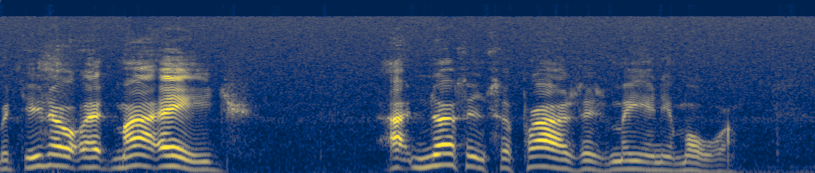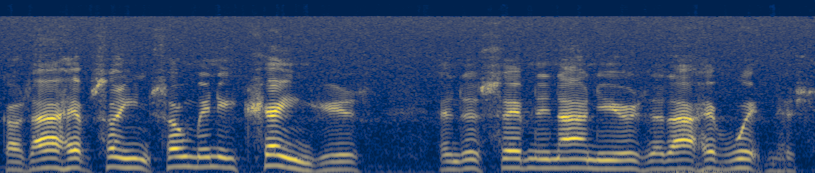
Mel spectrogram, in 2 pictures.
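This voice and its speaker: Fairly slow speech from a man at a fairly high pitch, with ordinary pitch variation and noticeable background noise. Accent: Appalachian. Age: 70s. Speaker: show host, preacher. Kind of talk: casual chat. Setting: live stream.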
